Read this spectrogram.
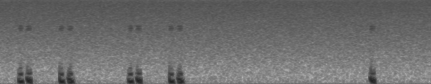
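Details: Teaching recording from a cardiac auscultation course: clear paired low thumps, first and second heart sounds, with quiet gaps between and no murmur; normal heart sounds.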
